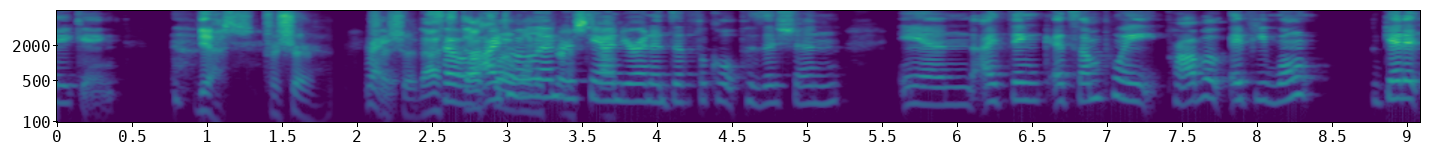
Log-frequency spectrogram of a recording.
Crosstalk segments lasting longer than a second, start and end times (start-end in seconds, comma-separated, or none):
2.0-3.8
